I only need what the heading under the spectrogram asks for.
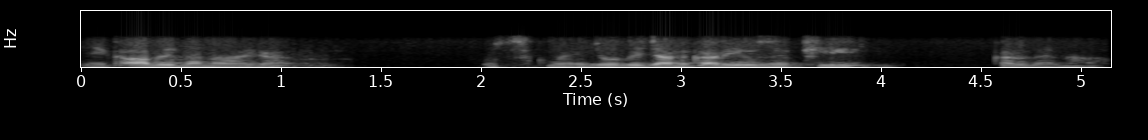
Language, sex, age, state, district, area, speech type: Hindi, male, 30-45, Madhya Pradesh, Hoshangabad, rural, conversation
